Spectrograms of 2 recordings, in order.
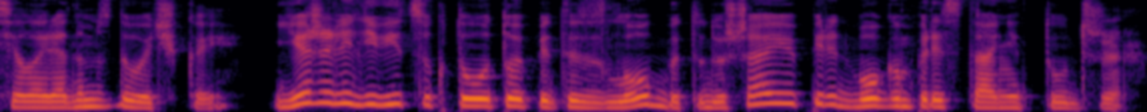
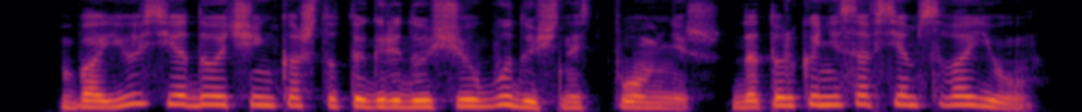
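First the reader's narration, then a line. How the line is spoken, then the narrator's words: Plain. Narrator (Russian): сказала Бажена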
